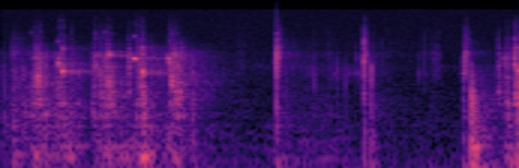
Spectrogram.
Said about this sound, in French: Il monte au troisième étage. Ouvre la porte de l'appartement en évitant de trop faire de bruit.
